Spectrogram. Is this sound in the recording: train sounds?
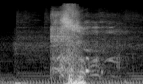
no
